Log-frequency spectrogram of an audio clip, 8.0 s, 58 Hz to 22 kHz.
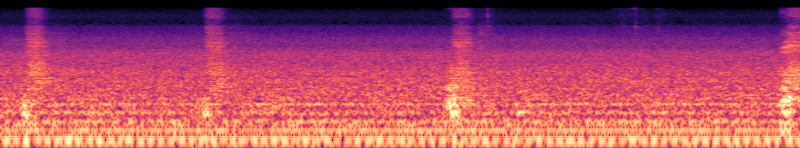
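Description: A man breathing hard and straining while grinding out a heavy barbell bench press rep at 205 lb: four sharp, forceful breaths about two seconds apart. The last and loudest turns into a grunt.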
